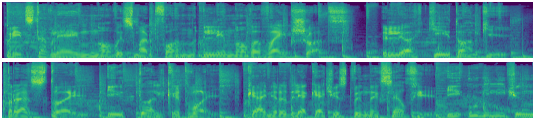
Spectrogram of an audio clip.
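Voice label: Russian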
